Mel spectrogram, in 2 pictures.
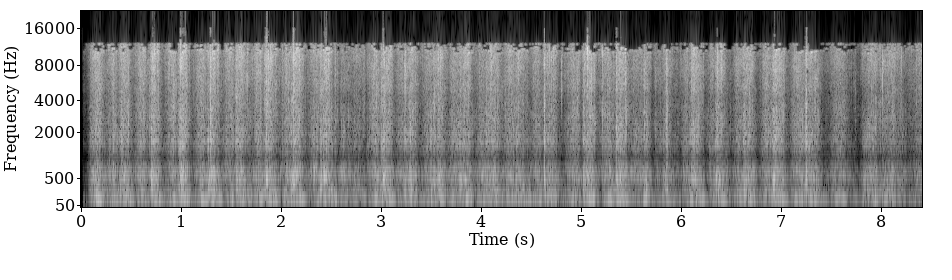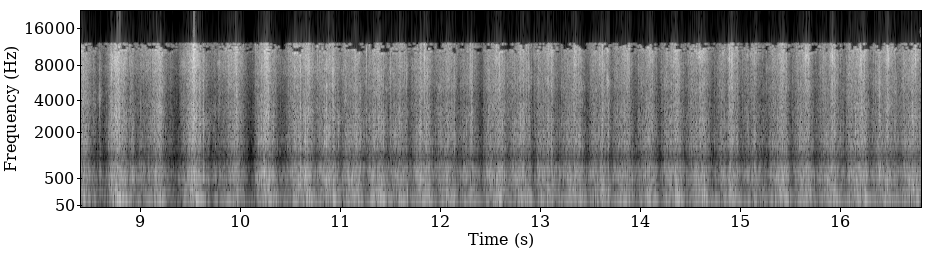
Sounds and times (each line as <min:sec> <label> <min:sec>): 0:00.1 crunch 0:16.8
